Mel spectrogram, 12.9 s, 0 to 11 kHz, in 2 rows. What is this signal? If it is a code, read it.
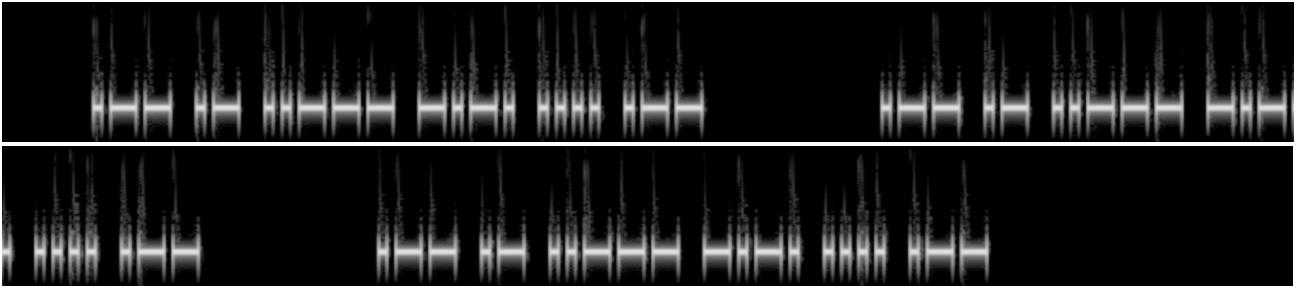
Morse code, heard as a keyed tone, about 28 wpm, 700 Hz. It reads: WA2CHW WA2CHW WA2CHW
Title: USA Call Signs - 6 Characters - Repeated 3x - 28wpm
